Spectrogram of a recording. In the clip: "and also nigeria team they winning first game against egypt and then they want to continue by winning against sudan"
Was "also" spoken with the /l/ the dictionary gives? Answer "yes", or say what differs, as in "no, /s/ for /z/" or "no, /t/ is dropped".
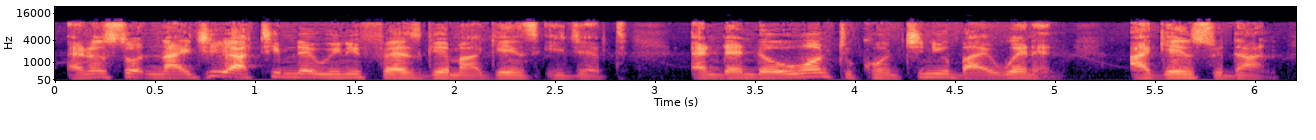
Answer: no, /l/ is dropped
